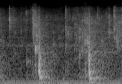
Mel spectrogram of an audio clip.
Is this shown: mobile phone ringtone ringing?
no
